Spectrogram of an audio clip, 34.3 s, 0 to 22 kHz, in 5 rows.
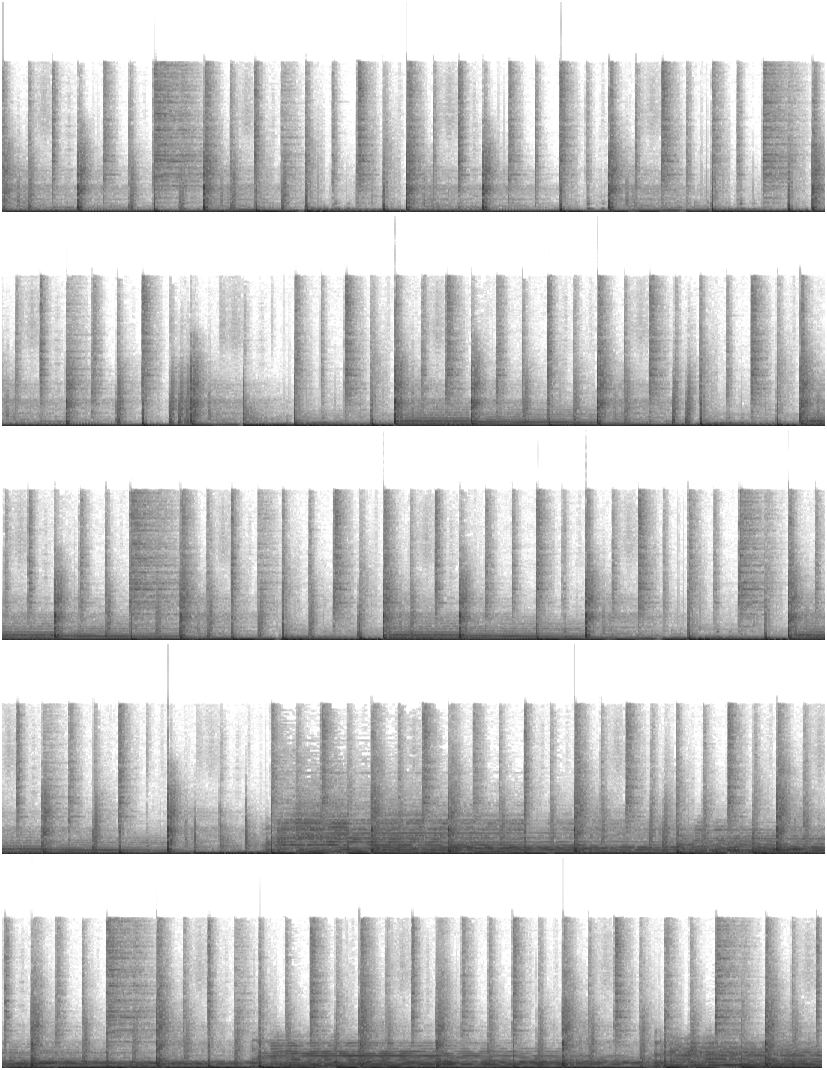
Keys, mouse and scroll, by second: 1.2-5.4 drag, 9.4 click, 9.5-17.9 drag, 17.9 right click, 21.0 click, 23.7-27.7 drag, 27.8-31.9 drag.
